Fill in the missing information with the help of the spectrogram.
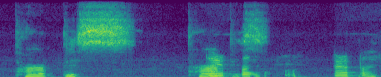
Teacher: because the second syllable has no stress it's always pronounced like an uh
